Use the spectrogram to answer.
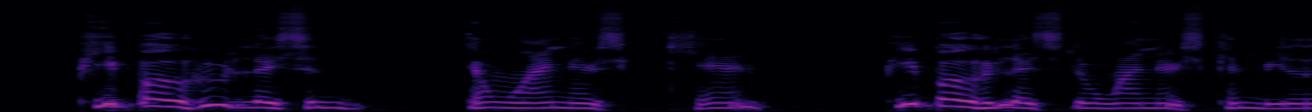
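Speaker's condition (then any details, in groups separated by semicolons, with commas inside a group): Cerebral palsy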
